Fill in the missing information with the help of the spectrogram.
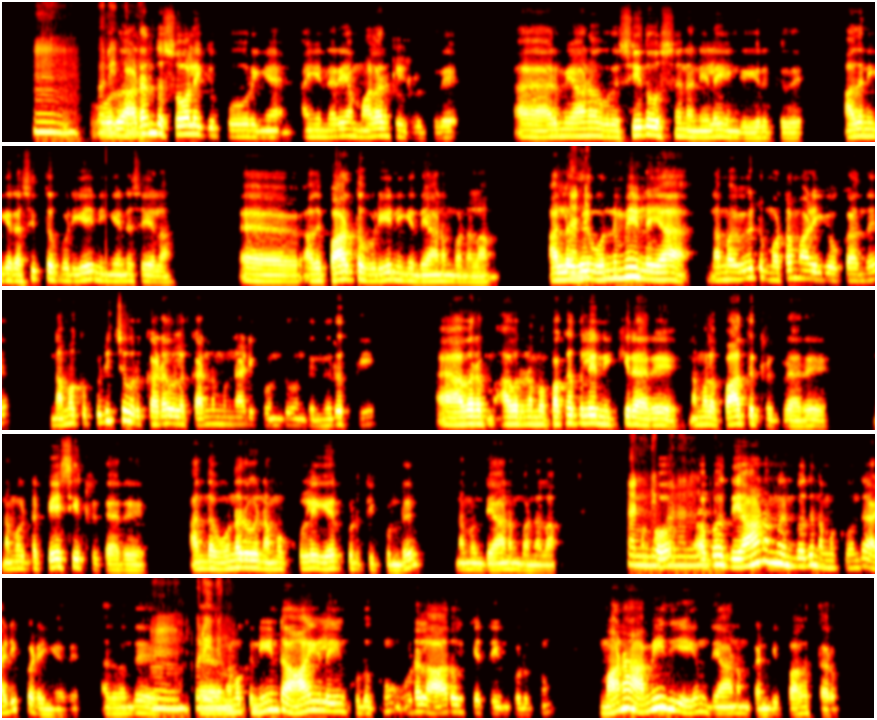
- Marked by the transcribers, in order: other background noise; tapping
- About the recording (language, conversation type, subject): Tamil, podcast, நேரம் இல்லாத நாளில் எப்படி தியானம் செய்யலாம்?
